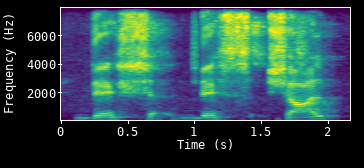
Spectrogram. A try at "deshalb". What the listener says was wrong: See, I told you, there is no combination of SH in German. There is no SH in German. So it cannot be dash al. It cannot be dash al. So it has to be deshalb.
